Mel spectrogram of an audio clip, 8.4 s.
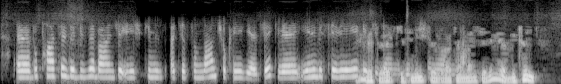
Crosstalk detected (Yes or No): Yes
